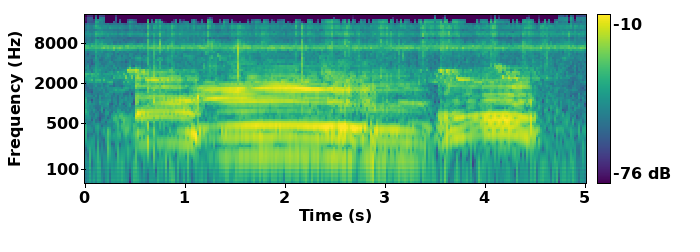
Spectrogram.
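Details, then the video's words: Tame cows on an afternoon herd back to the barn; one long, steady, deep moo lasting over two seconds, followed by a shorter rising-then-falling moo, with a faint high tone in the background. "Funny Cow Sounds"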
